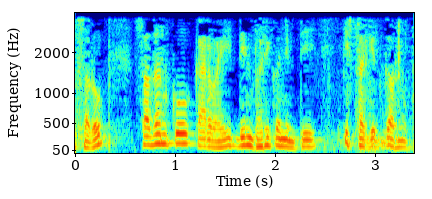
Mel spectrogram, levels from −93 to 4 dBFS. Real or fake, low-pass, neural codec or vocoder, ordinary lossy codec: fake; 3.6 kHz; vocoder, 44.1 kHz, 128 mel bands every 256 samples, BigVGAN v2; none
